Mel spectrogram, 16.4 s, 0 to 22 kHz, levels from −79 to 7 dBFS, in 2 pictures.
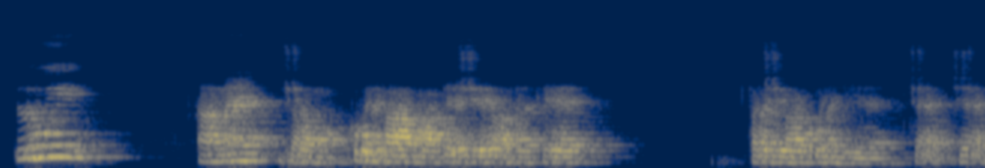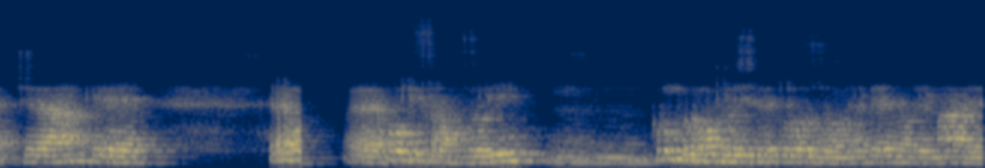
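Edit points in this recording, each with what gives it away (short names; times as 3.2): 8.07 repeat of the last 0.41 s
10.72 sound cut off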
